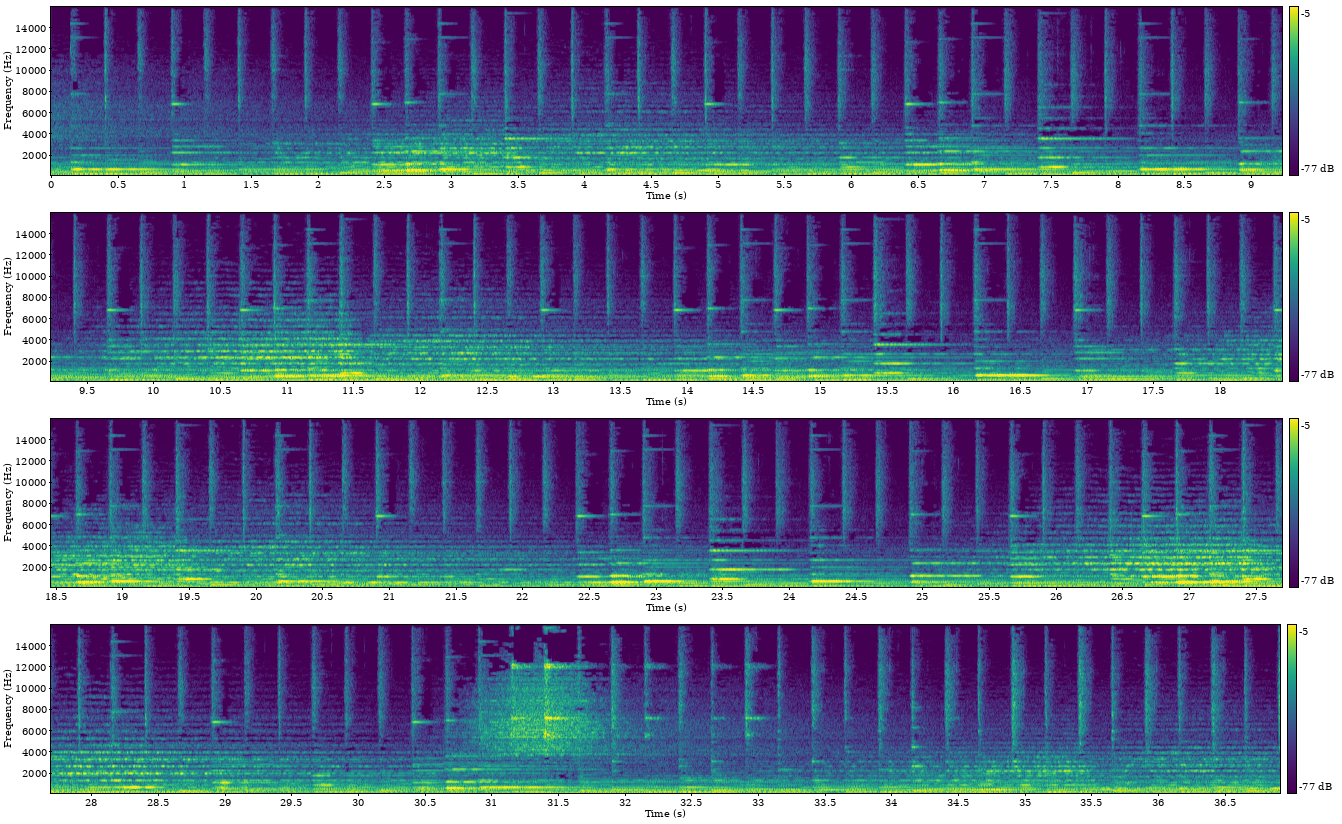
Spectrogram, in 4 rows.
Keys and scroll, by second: 10.8 super+s, 36.7 super+s.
